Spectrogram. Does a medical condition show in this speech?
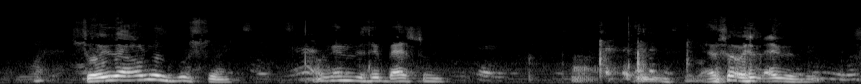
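Yes: speech loss after head injury; speech lost after head injury, very difficult to utter words, heavy speech, listeners say understandable.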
